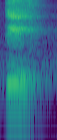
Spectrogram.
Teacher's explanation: a língua bate, a língua se encontra, vamos dizer assim, com os dentes superiores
